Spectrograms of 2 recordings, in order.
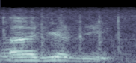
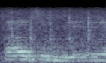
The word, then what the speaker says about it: أجرني: الهمزة فوق سكون لو أردنا أن نبتدئ بها كيف تلفظ؟ كلمة أجرني لوحدها. – أجرني. – أجرني يعني تحول السكون. – إي نعم. – أجرني. – لأن السكون لا يبتدا به. – هذا هو نعم.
